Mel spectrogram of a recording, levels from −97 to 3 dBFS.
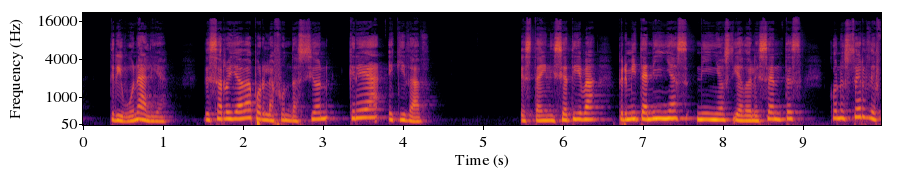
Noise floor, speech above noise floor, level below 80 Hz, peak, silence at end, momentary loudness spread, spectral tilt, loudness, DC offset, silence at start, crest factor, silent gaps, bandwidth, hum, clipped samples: -86 dBFS; 61 dB; -50 dBFS; -12 dBFS; 0 s; 10 LU; -5 dB/octave; -26 LUFS; under 0.1%; 0.35 s; 16 dB; none; 17.5 kHz; none; under 0.1%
